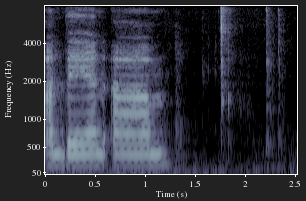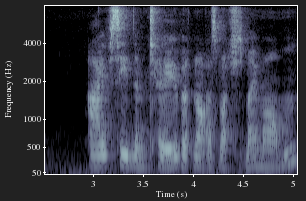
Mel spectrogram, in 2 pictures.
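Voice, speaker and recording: At a fairly slow pace, a woman speaks with a Northern Irish accent. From Northern Ireland. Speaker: podcast co-host, witch. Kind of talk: casual chat.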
